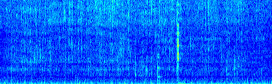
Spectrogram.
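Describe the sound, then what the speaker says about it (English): Butter in a risotto pan, a steady soft sizzle and frying hiss close by, with one brief sharper crackle, no talking. "I'm going to put some butter in the risotto pan"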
